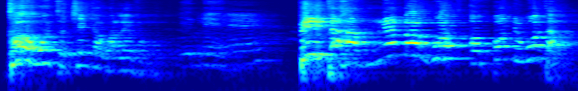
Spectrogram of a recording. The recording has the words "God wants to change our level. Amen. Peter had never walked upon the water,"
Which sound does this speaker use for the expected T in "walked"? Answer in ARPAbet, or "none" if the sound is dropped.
T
